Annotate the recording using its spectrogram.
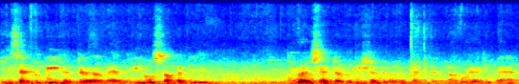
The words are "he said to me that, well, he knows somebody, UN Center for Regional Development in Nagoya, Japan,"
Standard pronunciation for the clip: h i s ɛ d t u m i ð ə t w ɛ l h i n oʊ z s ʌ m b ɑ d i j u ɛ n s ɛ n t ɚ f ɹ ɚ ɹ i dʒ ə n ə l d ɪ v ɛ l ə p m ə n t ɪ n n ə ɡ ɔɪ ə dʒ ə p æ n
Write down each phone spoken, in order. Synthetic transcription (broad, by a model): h i s ɛ d t u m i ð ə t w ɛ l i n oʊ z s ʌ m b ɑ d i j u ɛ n s ɛ n t ɚ p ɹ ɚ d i ʃ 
